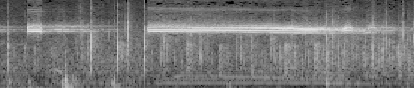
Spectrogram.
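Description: Referee's whistle blowing for full time: a short blast, then one long blast of about two seconds.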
